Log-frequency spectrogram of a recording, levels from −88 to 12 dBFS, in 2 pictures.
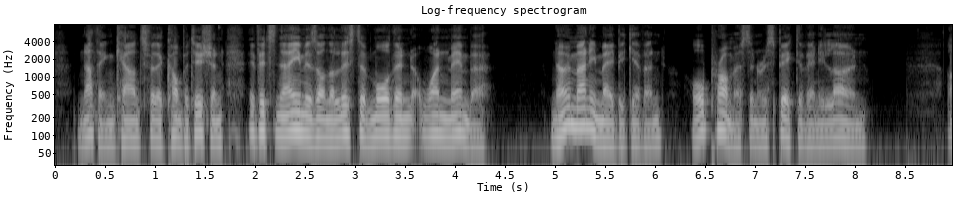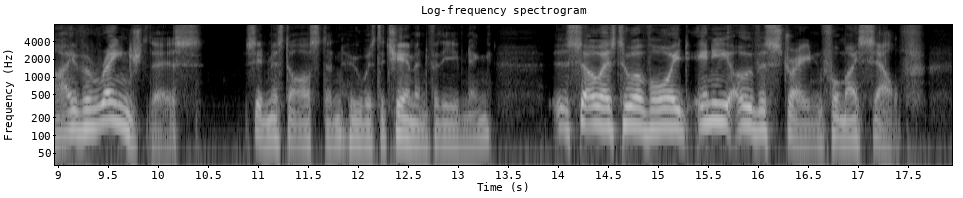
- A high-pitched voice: No, low, 100 Hz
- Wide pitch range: Yes, wide, 7.4 semitones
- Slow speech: No, average, 175 wpm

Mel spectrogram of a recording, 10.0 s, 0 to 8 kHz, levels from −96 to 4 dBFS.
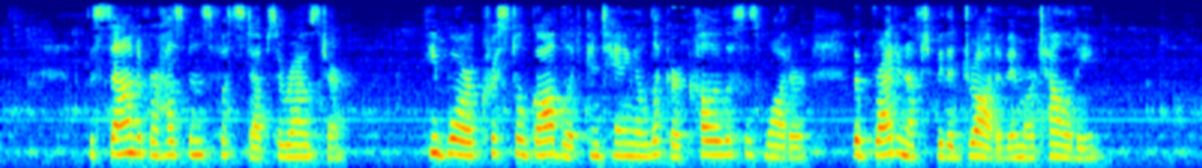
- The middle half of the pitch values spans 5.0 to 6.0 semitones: No, average, 3.3 semitones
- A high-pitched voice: Yes, high, 235 Hz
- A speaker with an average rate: Yes, average, 170 wpm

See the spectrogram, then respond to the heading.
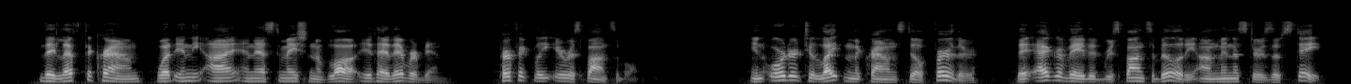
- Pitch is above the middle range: No, medium, 145 Hz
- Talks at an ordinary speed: Yes, average, 145 wpm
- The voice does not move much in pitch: No, average, 3.4 semitones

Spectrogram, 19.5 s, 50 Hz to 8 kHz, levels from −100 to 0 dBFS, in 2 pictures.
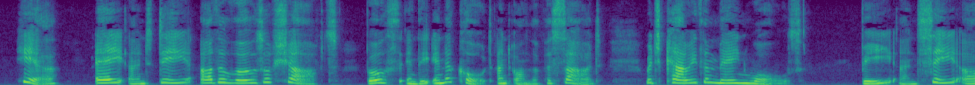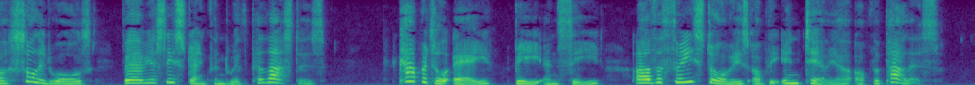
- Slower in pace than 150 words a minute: Yes, average, 140 wpm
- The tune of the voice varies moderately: No, wide, 6.1 semitones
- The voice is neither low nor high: No, very high, 255 Hz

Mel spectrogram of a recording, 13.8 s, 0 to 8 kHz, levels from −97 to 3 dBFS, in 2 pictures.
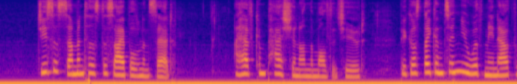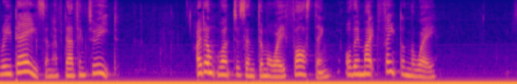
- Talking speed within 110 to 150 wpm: No, average, 180 wpm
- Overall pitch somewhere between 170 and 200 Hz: No, high, 235 Hz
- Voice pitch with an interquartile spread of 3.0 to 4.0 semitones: No, average, 5.2 semitones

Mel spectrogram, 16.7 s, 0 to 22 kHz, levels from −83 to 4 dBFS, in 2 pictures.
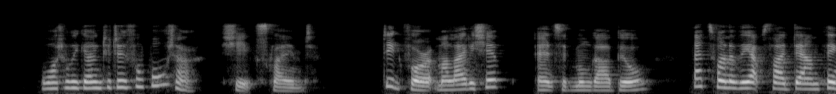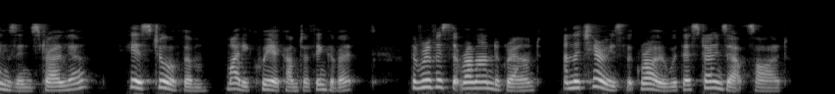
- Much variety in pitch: Yes, wide, 8.1 semitones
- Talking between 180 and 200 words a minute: Yes, average, 185 wpm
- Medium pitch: No, high, 235 Hz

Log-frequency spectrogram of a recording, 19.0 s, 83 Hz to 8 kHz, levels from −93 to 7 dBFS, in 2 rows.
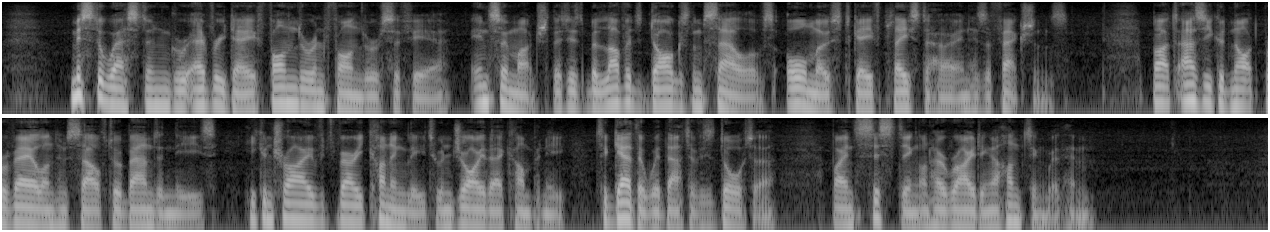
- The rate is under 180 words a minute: No, average, 185 wpm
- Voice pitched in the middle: No, low, 100 Hz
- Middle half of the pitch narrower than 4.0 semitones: No, average, 4.4 semitones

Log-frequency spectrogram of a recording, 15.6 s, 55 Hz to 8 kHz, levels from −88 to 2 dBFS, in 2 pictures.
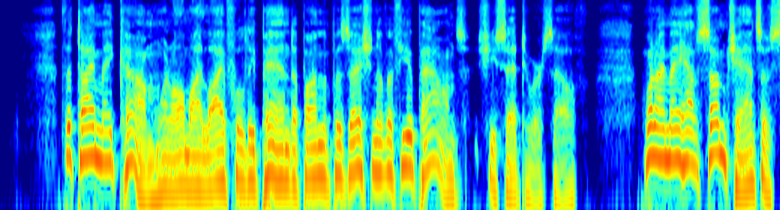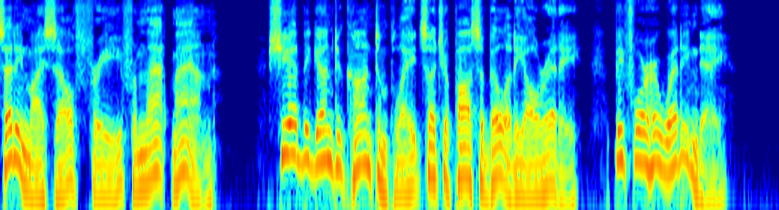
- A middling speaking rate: Yes, average, 180 wpm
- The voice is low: Yes, low, 125 Hz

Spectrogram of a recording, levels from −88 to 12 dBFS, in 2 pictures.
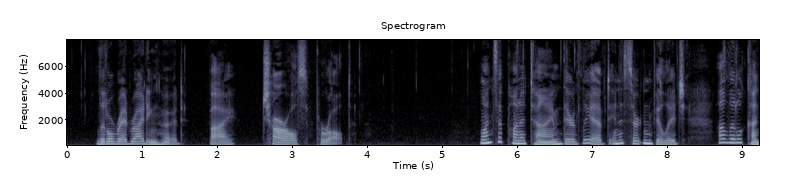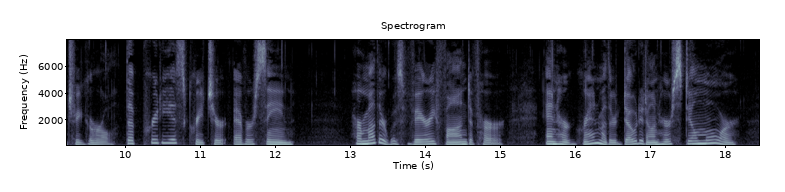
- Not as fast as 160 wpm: Yes, slow, 135 wpm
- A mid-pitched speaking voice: Yes, medium, 175 Hz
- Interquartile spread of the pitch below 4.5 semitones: No, average, 5.3 semitones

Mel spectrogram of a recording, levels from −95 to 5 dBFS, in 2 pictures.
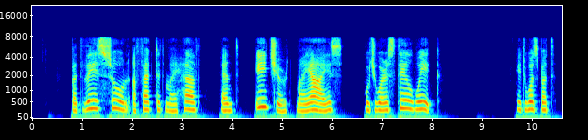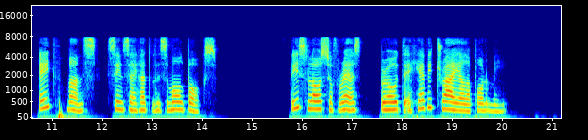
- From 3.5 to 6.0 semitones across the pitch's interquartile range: No, average, 2.7 semitones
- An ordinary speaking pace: No, slow, 95 wpm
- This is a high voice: Yes, high, 235 Hz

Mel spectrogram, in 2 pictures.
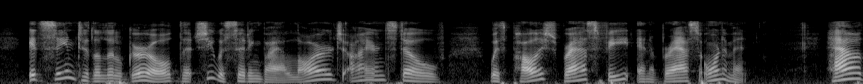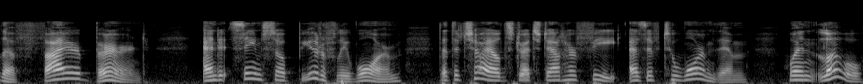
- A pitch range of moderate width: No, wide, 8.2 semitones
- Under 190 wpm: Yes, average, 160 wpm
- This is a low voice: No, medium, 185 Hz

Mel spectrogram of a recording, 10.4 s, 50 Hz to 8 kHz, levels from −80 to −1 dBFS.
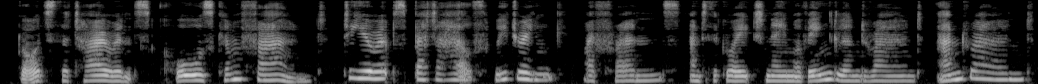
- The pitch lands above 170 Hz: Yes, medium, 185 Hz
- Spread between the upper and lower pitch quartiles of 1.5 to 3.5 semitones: No, average, 4.0 semitones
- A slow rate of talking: Yes, slow, 125 wpm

